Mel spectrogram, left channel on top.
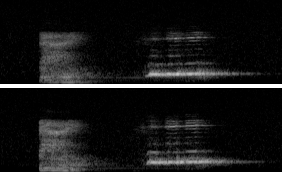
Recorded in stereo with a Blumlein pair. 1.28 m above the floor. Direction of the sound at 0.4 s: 40° right.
